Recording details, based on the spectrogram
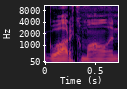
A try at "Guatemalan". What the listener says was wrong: Guatemalan. Where are you adding? You're adding syllables.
